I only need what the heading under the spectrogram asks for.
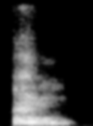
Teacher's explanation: M, the lips close. When my lips are closed, that's an M.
